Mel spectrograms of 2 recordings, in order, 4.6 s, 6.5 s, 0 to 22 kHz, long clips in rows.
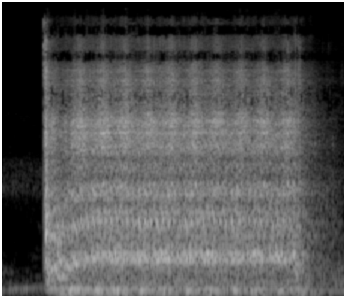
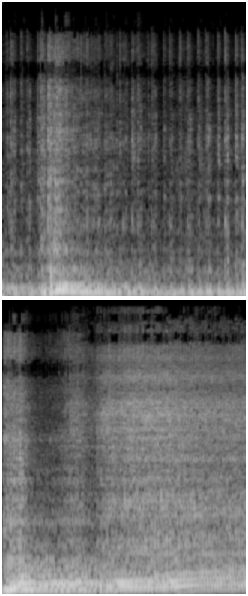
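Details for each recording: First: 1958 Plymouth engine, not run in over 40 years, started by hand-jumping wires: starter cranks steadily about three seconds without firing; owner unsure if too little fuel was given or spark is missing. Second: 1958 Plymouth first run after more than 40 years on a temporary ignition switch: rough lumpy start and a few revs settle into a smooth, even low idle with a steady rumble; engine running healthy.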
